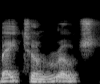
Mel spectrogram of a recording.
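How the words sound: It is said with an American English accent. This is how English speakers say it. The speaker calls it wrong. "Los gringos le dicen Baton Rouge"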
